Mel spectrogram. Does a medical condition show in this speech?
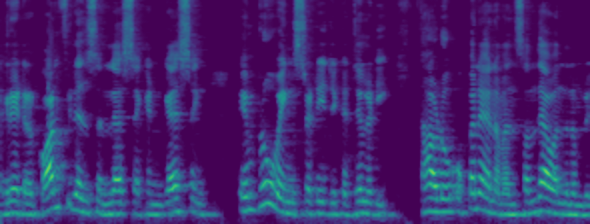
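No.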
